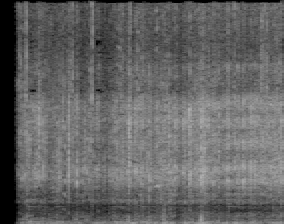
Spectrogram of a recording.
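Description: A steady engine-like drone, with a crackling, ticking hiss of thin sea ice breaking and scraping against a kayak hull.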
